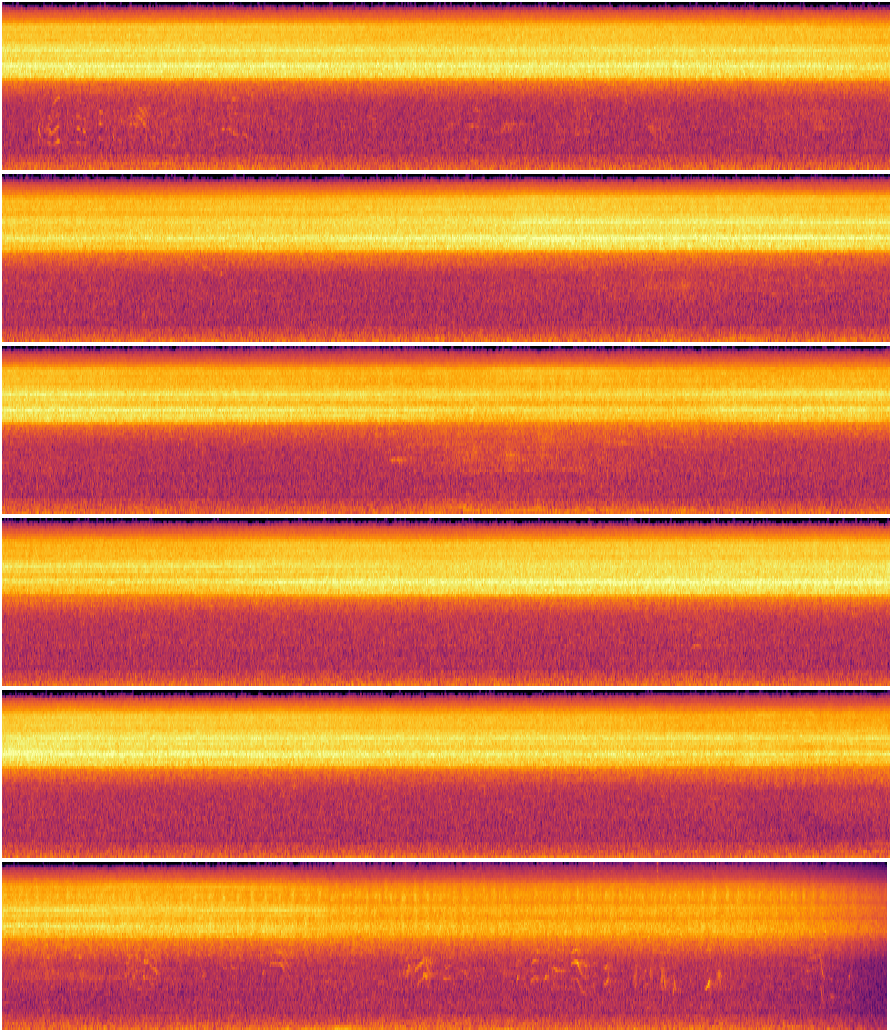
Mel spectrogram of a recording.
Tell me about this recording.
Streams and cicadas sound, in the park, Traffic sound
